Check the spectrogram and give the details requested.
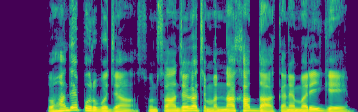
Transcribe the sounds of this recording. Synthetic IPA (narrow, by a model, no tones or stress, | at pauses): t̪ʊɦãd̪ejapʊɾbɐd͡ʒãsʊnsãːd͡ʒɐɡat͡ʃəmɐnːãkʰaːd̪akɐnɛmɐɾiɡeː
